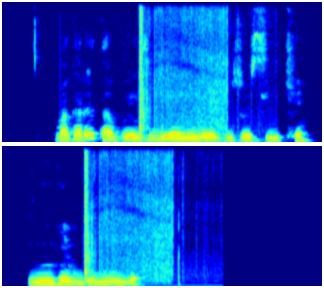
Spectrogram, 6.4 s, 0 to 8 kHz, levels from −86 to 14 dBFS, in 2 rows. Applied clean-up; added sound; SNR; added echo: none; Fire; 10 dB; none.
